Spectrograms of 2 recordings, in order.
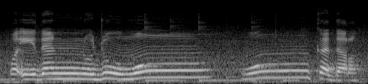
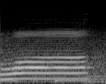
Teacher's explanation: ghunatul ikhfa ketika nun sukun atau tanwin ketemu dengan kaf atau qof. Jadi suara ghunahnya syadid ya. Jadi ee suaranya seperti suara ing waidan nujumun mun kadar bukan muadrat bukan ya.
